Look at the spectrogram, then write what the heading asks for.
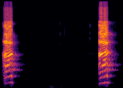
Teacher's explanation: तो पहले सिर्फ शिद्दा है और उसके बाद हम्स है। शिद्दा कैसे है, आप जब लेटर को पढ़ते हैं, हमजा फतह काफ अक अक।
